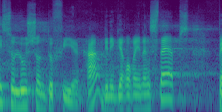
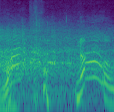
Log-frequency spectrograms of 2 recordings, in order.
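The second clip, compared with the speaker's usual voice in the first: shocked no. Real, not acted. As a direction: burst out in playful disbelief. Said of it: "reacting to the bad advice".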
